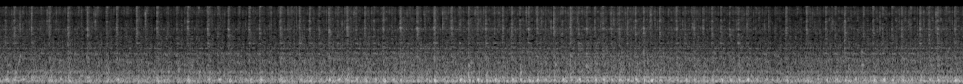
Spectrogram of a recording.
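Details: Suzuki DF2.5 2.5 HP outboard, long stored and previously not starting, running after fixing with the fuel valve and tank vent opened: steady even putter with no misses or knocking; normal running.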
